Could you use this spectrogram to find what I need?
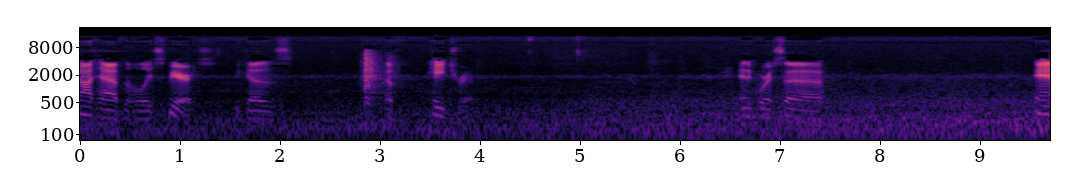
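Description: A man speaks calmly and clearly outdoors, close by.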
